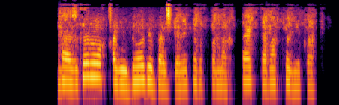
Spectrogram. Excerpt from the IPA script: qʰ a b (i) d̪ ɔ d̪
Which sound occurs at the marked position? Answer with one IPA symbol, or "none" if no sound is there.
i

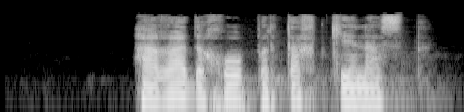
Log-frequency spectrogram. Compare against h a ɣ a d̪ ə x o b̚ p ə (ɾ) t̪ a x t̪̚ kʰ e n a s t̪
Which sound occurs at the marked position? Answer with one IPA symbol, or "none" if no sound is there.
ɾ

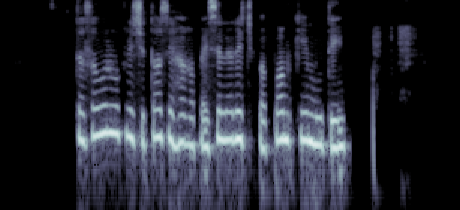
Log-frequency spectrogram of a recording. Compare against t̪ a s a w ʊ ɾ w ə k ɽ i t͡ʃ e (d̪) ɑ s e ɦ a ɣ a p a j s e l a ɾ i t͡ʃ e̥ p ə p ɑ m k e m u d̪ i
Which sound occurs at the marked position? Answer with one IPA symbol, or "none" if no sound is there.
t̪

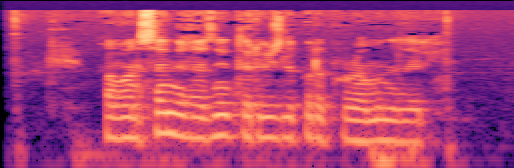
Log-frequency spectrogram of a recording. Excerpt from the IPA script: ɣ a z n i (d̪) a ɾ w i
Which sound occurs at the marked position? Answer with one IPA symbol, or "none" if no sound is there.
t̪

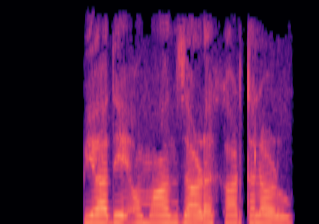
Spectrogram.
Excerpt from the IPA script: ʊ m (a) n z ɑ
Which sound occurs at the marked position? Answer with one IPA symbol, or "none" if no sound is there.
ɑ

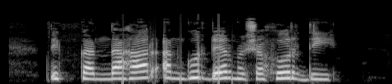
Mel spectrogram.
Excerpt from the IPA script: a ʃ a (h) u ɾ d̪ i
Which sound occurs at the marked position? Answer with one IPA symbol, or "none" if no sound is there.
h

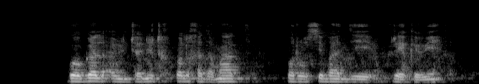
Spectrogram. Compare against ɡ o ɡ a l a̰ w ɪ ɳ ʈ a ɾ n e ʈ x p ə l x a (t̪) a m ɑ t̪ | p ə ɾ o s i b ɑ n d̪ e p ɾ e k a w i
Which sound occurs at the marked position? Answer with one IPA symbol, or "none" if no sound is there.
d̪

